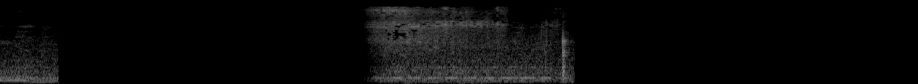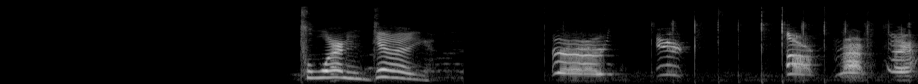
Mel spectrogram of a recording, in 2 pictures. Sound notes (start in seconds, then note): 14.7 20 Hurting Sound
